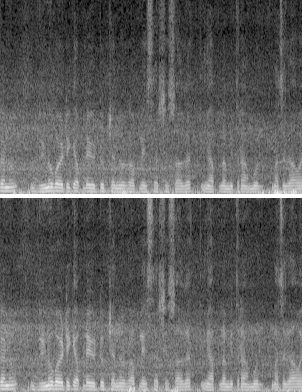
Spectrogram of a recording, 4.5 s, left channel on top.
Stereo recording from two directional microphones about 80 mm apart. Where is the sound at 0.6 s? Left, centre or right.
Centre.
